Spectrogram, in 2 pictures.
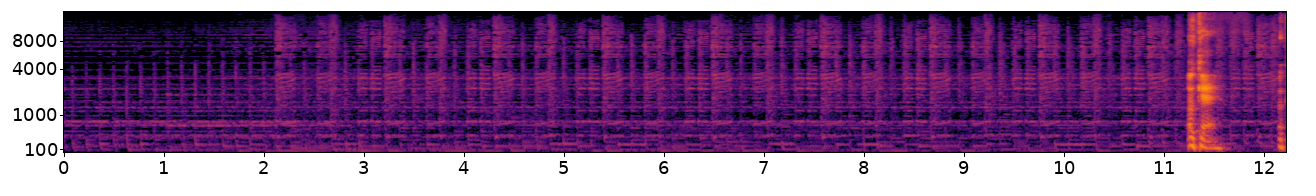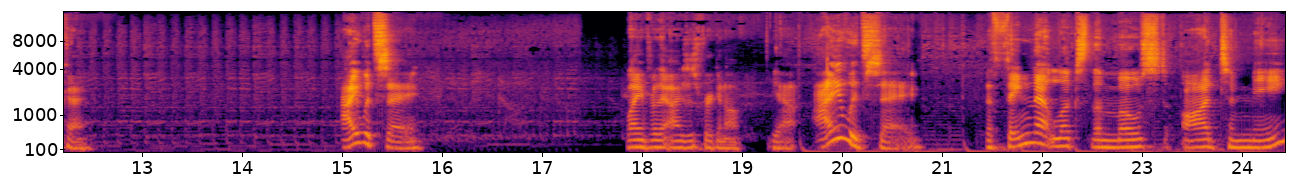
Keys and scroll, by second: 0.0-1.0 typing.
